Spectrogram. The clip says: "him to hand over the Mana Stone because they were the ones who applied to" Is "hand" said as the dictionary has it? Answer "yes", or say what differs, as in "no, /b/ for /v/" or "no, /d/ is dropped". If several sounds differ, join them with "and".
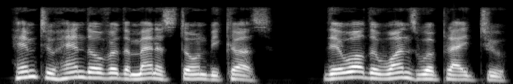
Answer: yes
